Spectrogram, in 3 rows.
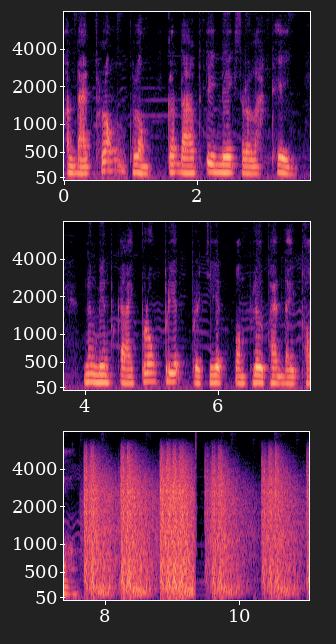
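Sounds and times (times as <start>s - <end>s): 
speech: 0.0s - 8.0s
heavy gunfire from small and large guns at midnight behind a house: 7.7s - 11.0s.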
